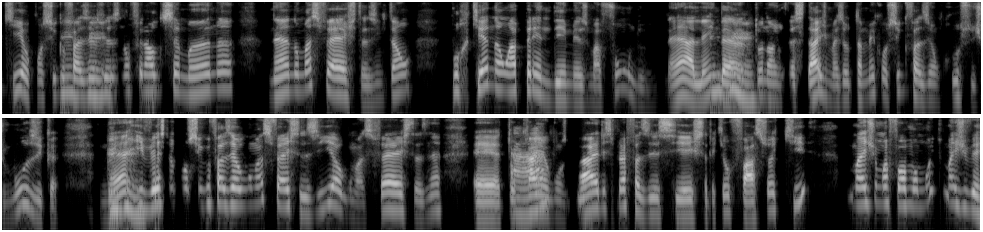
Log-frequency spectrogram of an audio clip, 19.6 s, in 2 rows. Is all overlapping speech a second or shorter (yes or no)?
yes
